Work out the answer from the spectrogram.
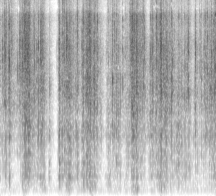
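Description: Clear plastic bag crinkling as a new piston is pulled from its box and unwrapped, in irregular crackly handling noise with a short pause about a second in.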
